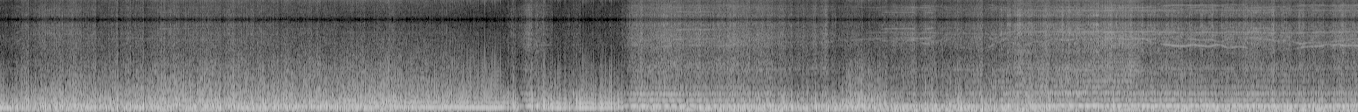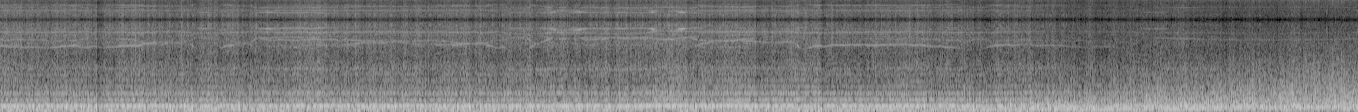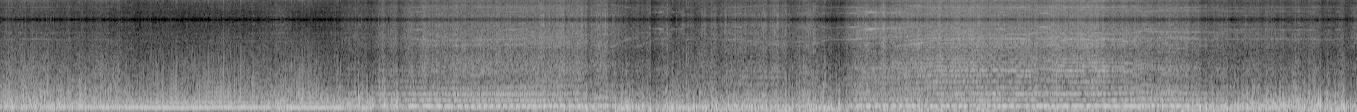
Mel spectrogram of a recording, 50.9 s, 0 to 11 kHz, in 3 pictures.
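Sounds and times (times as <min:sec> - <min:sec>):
drone propellers humming: 0:00.0 - 0:50.9.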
